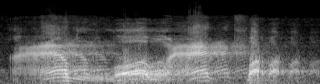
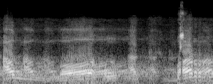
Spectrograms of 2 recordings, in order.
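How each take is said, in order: First: Akbar begins with a harsh throat sound, ain. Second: Akbar is pronounced clearly with no altered sound. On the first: The speaker calls it wrong. "jangan membaca A menjadi ain, akbar dibaca ain" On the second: The speaker calls it right. "Kalau Allahu Akbar bujur-bujur"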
